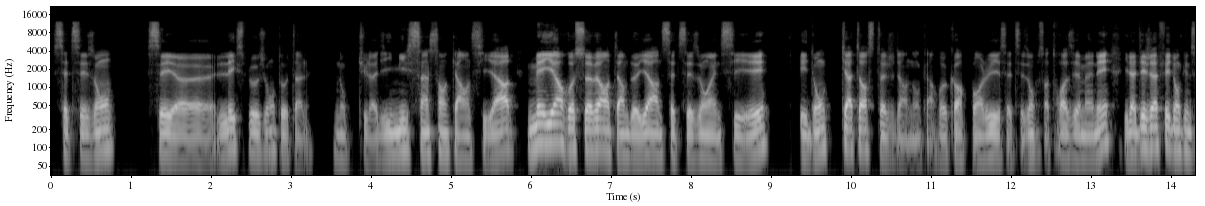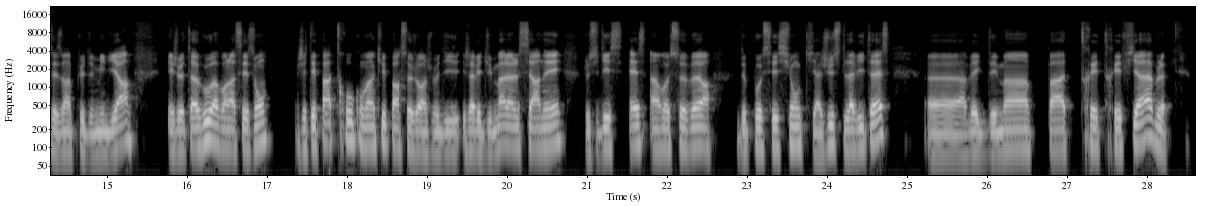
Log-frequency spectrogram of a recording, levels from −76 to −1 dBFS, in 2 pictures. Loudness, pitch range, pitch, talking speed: -25 LUFS, 85-110 Hz, 95 Hz, 195 wpm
